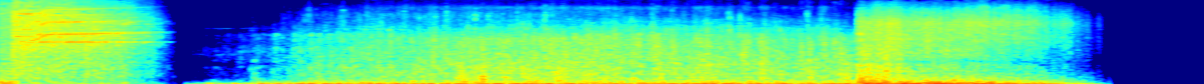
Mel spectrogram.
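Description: A loud blast roars and then cuts off.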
